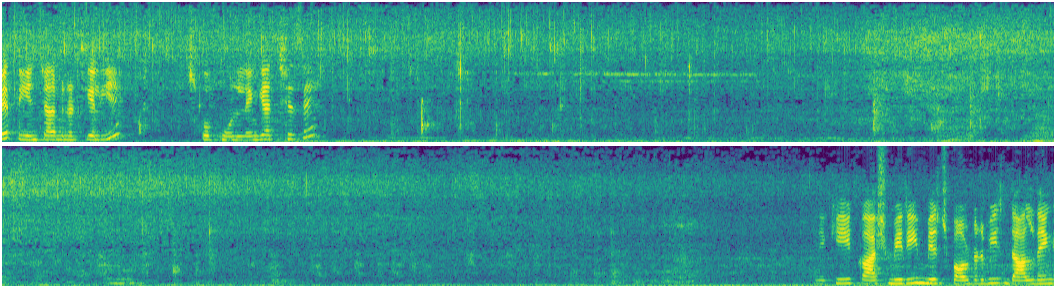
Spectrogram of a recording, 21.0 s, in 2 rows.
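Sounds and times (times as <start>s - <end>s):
paste sizzling in hot oil: 0.0s - 17.7s
spatula stirring and scraping: 8.7s - 17.5s.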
